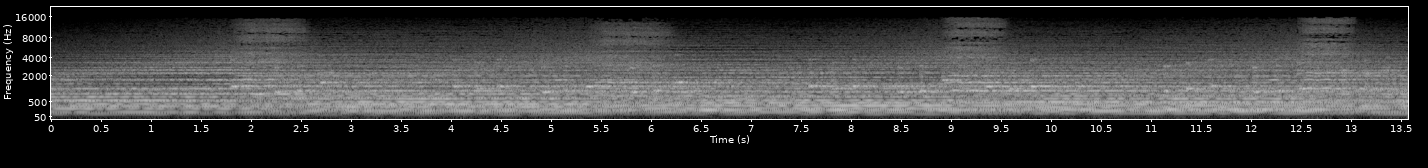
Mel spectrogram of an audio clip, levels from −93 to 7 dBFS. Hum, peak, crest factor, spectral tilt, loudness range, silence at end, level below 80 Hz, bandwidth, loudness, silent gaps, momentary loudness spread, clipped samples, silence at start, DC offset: none; -8 dBFS; 14 dB; -4.5 dB/octave; 2 LU; 0 s; -76 dBFS; 16 kHz; -23 LUFS; none; 4 LU; under 0.1%; 0 s; under 0.1%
